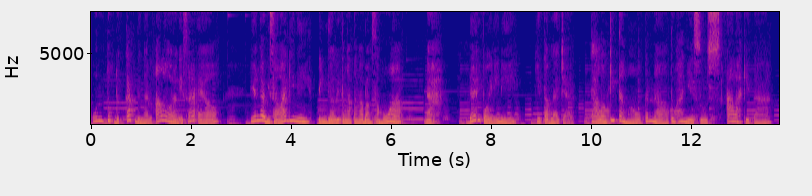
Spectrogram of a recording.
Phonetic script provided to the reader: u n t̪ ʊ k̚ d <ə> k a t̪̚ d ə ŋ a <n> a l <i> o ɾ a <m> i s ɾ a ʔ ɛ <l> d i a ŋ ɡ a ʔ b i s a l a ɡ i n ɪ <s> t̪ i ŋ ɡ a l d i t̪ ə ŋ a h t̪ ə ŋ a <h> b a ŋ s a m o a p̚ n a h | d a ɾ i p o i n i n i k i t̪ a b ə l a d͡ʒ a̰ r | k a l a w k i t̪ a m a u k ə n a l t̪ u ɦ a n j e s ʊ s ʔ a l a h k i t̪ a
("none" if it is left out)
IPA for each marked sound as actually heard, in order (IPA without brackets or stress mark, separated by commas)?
ə, n, a, ŋ, l, h, h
